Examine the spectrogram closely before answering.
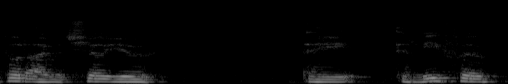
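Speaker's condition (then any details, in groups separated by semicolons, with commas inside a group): No condition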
